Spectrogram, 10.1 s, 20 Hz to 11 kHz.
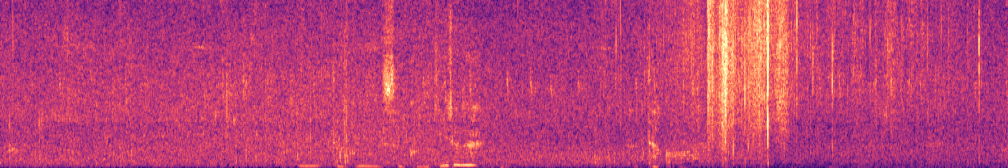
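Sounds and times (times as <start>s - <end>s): faint steady hiss: 0.0s - 10.0s
dry leaves crackling underfoot: 5.6s - 10.0s.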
